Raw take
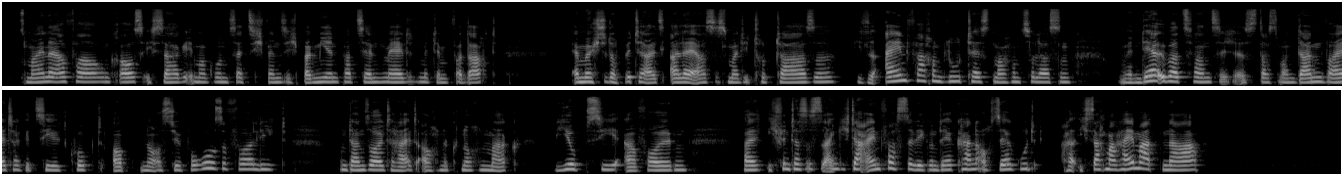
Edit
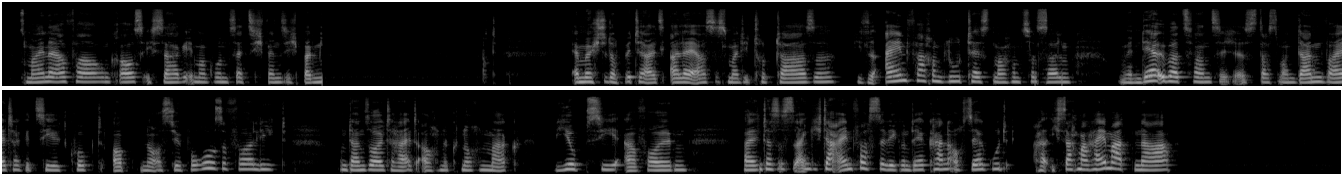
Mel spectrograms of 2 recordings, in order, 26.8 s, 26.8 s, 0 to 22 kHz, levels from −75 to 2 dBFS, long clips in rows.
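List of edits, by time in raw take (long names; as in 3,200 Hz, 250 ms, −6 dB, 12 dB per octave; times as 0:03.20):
0:03.20–0:04.81: fill with room tone
0:10.33–0:10.60: reverse
0:20.98–0:21.26: remove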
